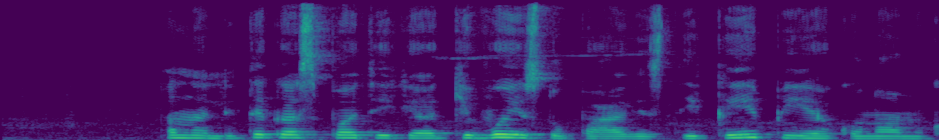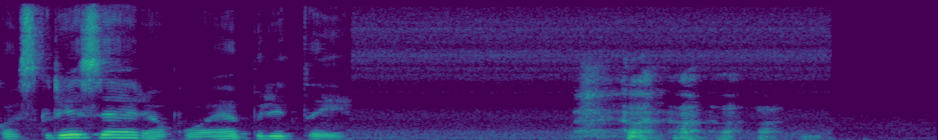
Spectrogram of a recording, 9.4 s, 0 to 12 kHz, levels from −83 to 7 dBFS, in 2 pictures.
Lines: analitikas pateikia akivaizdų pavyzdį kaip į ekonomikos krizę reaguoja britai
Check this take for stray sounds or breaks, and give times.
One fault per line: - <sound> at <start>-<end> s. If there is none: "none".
- laugh at 7.6-8.8 s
